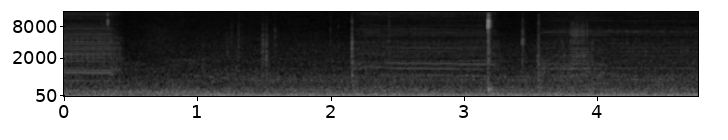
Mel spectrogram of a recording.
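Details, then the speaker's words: Original-owner 2004 Volvo V70 R AWD with a 6-speed manual: a faint, thin electric whirr in short bursts of about one second as the power mirror motors operate normally. "The mirrors all work. The motors work."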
